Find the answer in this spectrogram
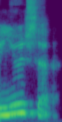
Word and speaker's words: user: user ya ya ya kalau dimulai dengan Eh kalau suara yang muncul seperti y gitu ya seperti y gitu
